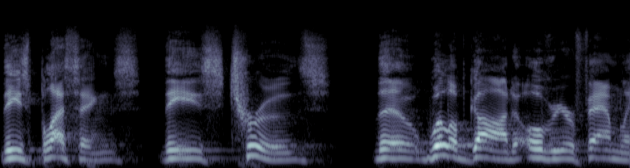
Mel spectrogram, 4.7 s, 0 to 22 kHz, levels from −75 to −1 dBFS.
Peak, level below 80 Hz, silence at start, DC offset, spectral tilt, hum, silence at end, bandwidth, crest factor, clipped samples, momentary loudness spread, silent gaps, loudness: -10 dBFS; -72 dBFS; 0 s; under 0.1%; -3.5 dB/octave; none; 0 s; 13.5 kHz; 20 dB; under 0.1%; 13 LU; none; -28 LUFS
